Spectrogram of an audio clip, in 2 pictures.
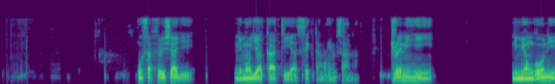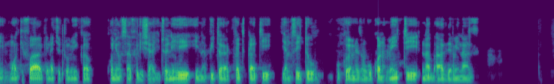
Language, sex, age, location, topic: Swahili, male, 25-35, Dar es Salaam, government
